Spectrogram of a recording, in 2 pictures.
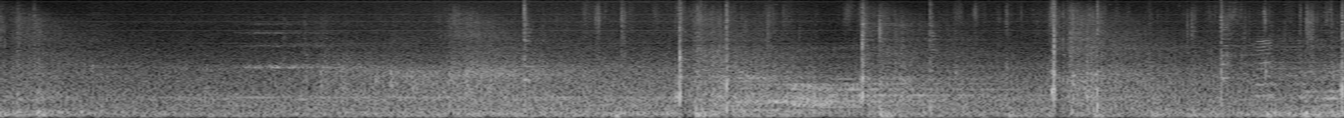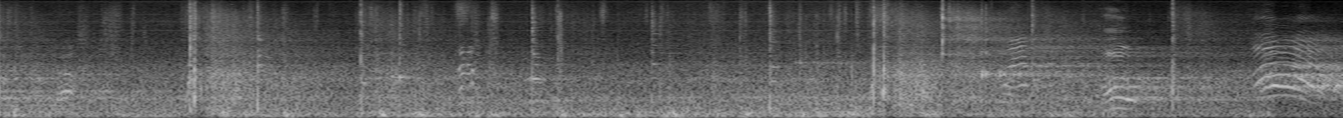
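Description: Badminton rally: rackets striking the feathered shuttlecock in sharp cracks, irregularly every one to two seconds, over the murmur of an indoor hall.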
